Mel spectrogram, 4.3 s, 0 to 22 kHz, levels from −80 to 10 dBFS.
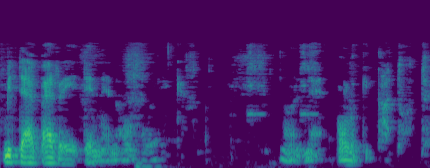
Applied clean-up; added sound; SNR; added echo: classical method Wiener filter.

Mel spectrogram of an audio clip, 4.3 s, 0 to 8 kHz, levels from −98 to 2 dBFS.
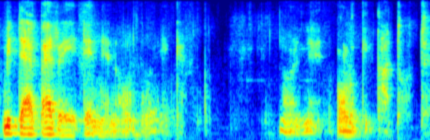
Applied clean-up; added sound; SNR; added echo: neural separator model SepFormer DNS4.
